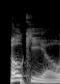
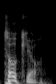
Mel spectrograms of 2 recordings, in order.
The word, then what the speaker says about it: Tokyo: I don't know how to pronounce all the cities around the Tokyo. It's Tokyo. No E in between the K and the Y. It's not Tokyo.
